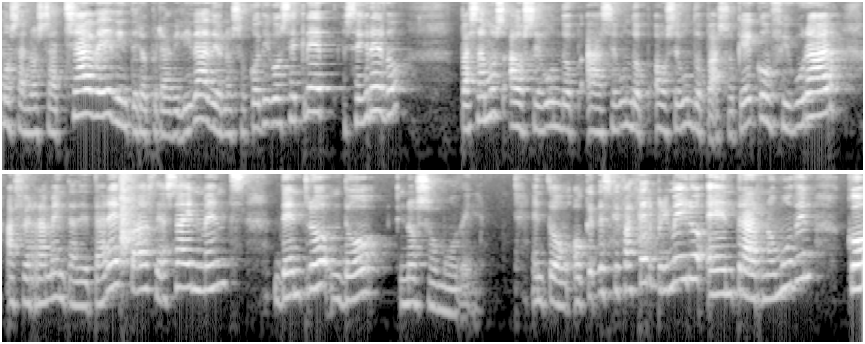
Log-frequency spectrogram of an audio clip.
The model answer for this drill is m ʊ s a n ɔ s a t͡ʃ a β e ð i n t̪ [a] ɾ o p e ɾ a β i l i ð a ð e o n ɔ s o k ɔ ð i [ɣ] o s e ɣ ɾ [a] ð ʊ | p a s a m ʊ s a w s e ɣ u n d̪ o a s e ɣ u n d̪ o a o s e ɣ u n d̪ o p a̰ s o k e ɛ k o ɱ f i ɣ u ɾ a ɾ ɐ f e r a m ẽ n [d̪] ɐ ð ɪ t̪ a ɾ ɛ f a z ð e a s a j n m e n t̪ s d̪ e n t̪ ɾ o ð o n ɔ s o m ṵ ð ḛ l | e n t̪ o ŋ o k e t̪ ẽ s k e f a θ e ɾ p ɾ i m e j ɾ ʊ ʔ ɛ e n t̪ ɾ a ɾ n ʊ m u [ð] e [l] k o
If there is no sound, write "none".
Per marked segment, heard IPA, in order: e, ɣ, e, t̪, ð, l

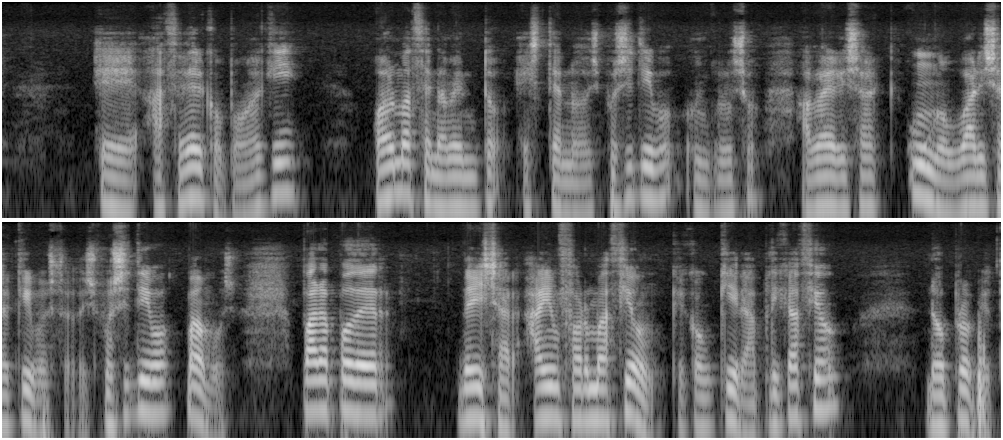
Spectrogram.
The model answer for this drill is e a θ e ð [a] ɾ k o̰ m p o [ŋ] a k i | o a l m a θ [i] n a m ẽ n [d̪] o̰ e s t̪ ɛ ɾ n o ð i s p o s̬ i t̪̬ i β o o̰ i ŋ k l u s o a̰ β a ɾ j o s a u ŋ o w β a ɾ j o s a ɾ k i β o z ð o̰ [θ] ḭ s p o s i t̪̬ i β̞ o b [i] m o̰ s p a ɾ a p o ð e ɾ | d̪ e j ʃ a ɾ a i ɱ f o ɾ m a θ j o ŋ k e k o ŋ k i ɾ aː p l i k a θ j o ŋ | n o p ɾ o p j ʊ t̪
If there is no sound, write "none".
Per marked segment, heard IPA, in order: e, ŋ, e, t̪, ð, a

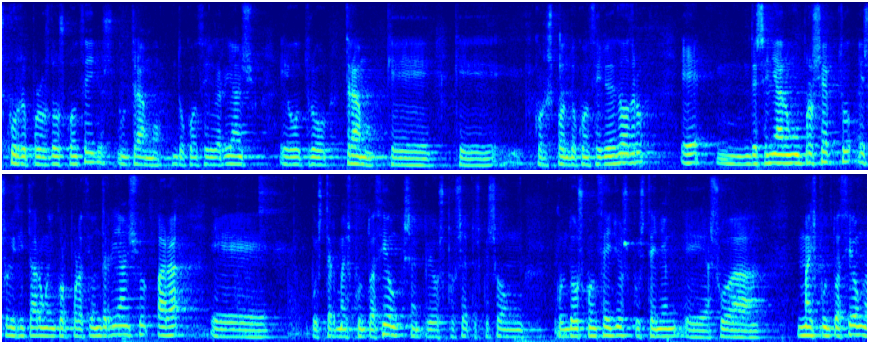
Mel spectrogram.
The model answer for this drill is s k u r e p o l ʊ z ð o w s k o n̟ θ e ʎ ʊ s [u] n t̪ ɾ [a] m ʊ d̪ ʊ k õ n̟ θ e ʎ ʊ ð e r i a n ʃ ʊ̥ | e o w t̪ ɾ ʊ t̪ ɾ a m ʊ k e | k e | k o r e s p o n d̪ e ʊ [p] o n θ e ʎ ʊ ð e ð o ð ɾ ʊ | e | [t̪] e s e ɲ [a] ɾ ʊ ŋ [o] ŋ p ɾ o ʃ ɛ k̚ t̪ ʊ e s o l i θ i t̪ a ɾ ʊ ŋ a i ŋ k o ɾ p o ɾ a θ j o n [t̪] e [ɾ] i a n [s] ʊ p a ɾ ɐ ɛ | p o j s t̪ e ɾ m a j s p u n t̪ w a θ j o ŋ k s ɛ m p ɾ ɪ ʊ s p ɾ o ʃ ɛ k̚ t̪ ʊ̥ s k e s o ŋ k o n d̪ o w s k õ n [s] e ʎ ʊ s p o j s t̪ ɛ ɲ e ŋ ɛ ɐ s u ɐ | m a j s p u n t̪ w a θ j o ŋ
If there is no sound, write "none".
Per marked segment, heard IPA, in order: u, a, k, d̪, a, u, d̪, r, ʃ, θ

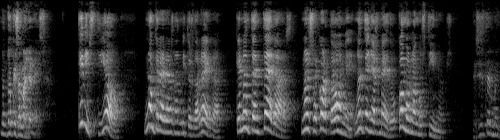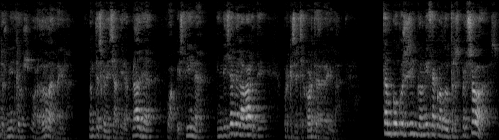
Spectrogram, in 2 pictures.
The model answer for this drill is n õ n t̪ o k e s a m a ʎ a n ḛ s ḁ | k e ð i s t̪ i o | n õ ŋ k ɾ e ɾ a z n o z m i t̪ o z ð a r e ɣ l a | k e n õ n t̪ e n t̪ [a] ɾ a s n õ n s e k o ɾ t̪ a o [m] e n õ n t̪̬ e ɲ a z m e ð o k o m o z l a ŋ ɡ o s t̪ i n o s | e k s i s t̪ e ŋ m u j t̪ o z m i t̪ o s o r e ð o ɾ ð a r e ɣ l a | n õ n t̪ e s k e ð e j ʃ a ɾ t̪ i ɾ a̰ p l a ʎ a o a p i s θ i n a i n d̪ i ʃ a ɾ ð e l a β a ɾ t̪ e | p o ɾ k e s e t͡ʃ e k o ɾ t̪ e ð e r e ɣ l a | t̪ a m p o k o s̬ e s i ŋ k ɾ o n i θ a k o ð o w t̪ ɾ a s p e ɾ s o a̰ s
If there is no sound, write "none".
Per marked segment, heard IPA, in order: e, m

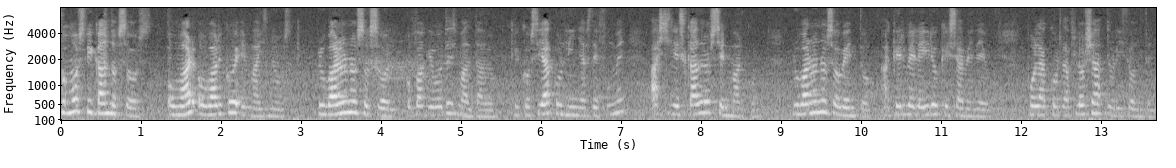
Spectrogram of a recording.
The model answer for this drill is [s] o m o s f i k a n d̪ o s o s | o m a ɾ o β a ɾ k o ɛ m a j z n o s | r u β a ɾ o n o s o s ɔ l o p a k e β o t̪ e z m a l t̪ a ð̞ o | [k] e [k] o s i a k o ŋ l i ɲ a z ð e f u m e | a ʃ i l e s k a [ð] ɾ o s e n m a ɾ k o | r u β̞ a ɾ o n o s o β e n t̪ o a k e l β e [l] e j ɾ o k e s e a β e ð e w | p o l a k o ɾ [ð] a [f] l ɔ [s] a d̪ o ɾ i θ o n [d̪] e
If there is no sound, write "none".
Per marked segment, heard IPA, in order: f, k, k, ð, l, ð, f, ʃ, t̪

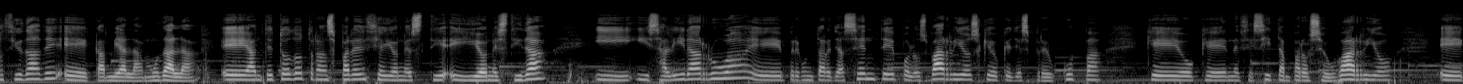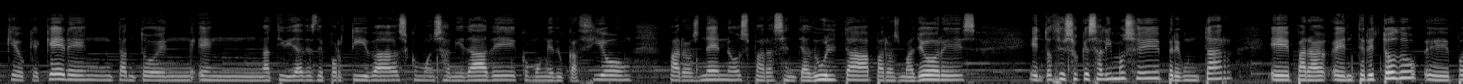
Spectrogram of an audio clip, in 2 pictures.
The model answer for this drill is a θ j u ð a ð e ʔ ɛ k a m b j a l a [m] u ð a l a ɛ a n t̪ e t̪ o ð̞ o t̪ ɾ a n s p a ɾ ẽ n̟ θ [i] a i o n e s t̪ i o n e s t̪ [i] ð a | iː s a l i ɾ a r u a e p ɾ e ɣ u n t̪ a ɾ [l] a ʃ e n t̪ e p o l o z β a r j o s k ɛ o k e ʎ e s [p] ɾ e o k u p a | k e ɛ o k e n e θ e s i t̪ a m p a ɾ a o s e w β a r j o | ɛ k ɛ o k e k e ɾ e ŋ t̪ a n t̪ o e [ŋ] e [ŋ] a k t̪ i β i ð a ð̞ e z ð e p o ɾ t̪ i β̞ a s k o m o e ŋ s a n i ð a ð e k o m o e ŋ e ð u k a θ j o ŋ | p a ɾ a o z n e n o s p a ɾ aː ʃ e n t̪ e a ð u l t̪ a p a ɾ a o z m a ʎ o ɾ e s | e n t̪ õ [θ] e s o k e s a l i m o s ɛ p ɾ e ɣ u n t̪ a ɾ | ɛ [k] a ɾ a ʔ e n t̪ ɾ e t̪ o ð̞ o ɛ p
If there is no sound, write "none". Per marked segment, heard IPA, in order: m, j, i, ʎ, p, ŋ, ŋ, θ, p

